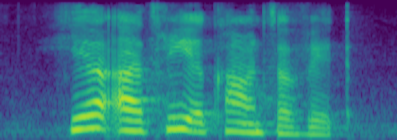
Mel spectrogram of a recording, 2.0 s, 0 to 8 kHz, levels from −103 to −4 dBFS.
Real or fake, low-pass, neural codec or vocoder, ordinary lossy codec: fake; 7.2 kHz; codec, 16 kHz in and 24 kHz out, 2.2 kbps, FireRedTTS-2 codec; none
